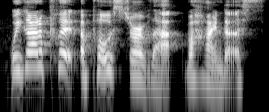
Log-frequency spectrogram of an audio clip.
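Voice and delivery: normal talking voice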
